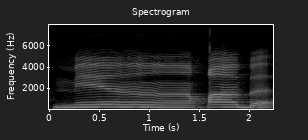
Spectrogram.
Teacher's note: Qab qalqalah sughra, lantunannya kecil. Ba ada baris sukun di tengah-tengah ayat.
